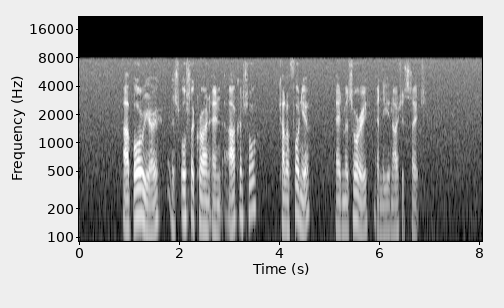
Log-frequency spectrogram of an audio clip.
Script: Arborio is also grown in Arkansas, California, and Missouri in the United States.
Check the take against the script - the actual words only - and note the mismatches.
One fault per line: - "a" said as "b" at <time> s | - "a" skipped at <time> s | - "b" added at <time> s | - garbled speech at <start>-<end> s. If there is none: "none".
none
